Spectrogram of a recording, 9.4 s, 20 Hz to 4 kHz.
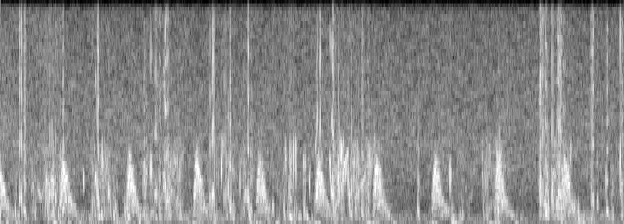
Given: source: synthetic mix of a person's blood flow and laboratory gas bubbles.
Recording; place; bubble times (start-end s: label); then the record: Doppler ultrasound of blood flow; subclavian vein
0.00-0.04 s: bubbles
0.19-1.00 s: bubbles
1.22-1.30 s: bubbles
1.32-1.80 s: bubbles
1.84-1.99 s: bubbles
2.13-2.76 s: bubbles
3.09-3.85 s: bubbles
4.06-4.84 s: bubbles
4.91-5.64 s: bubbles
6.22-6.33 s: bubbles
6.72-7.09 s: bubbles
7.21-7.61 s: bubbles
8.07-8.61 s: bubbles
8.86-9.01 s: bubbles
9.07-9.23 s: bubbles
9.28-9.37 s: bubbles
From the record:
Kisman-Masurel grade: 342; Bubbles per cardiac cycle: rolling drumbeat, 9 or more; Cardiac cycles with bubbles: 100%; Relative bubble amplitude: moderate (0.250 to 0.450); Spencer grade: 3 (all of the cardiac periods contain showers or single bubble signals, but not dominating or overriding the cardiac motion signals); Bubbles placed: anywhere in the cardiac cycle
